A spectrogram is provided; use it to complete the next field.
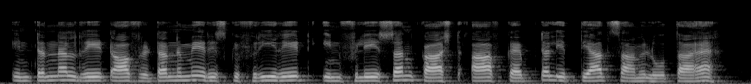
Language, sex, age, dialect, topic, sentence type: Hindi, male, 41-45, Awadhi Bundeli, banking, statement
